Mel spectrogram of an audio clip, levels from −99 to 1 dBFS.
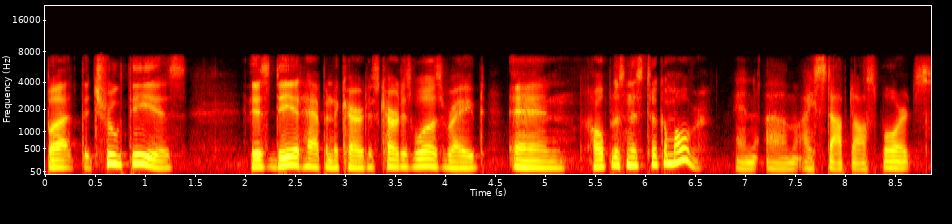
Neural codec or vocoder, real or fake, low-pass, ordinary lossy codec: none; real; 7.2 kHz; AAC, 48 kbps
